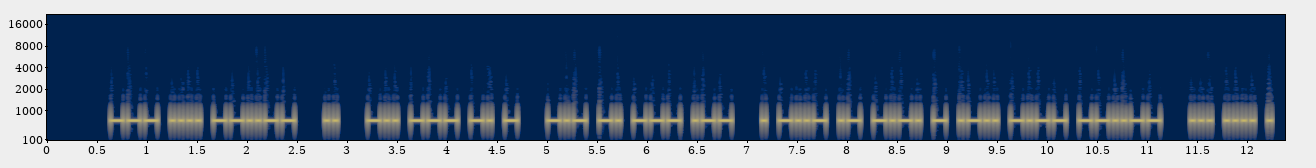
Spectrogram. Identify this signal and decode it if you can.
Morse code, heard as a keyed tone, about 28 wpm, 700 Hz. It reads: OH, I DONT KNOW EXACTLY, SHE
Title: Sentences from Top 1000 Words - Review Part 6 - 28wpm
